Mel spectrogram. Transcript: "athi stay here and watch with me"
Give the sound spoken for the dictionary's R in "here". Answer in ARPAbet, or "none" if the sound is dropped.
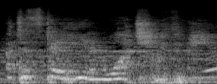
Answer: R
